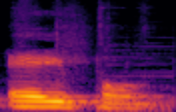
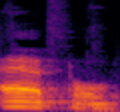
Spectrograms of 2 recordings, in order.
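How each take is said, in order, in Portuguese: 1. A primeira vogal é longa, como 'ay'. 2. A primeira vogal é curta, como em 'cat'. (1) "eu não leio Apple" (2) "eu leio Apple"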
